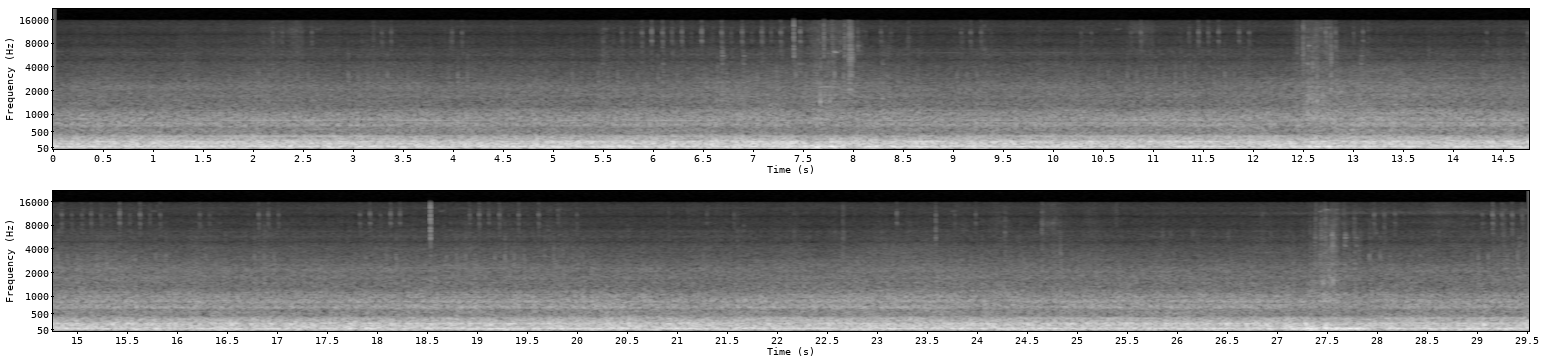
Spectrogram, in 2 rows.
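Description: Volvo FH 500 truck's 13-litre six-cylinder diesel running steadily under way, over a constant low rumble of road noise. A few brief ticks stand out, about 8 and 13 seconds in and near the end.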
